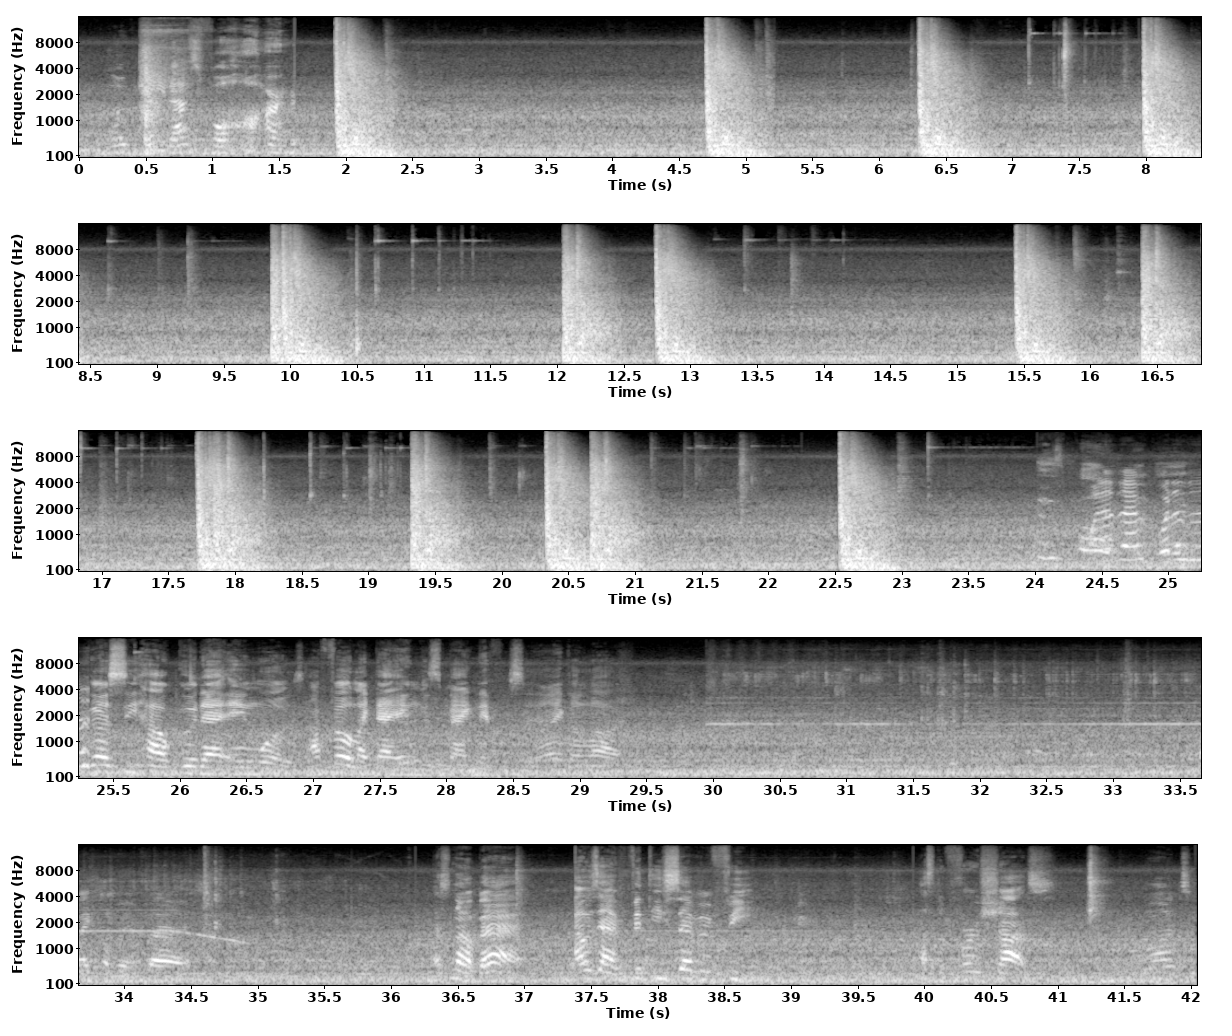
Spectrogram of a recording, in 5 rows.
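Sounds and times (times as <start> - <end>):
gunshots with ringing tail: 1.9 - 2.6, 4.7 - 5.2, 6.3 - 6.9, 8.0 - 8.6, 9.8 - 10.5, 12.0 - 13.4, 15.4 - 16.9, 17.7 - 18.3, 19.3 - 21.2, 22.5 - 23.2.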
